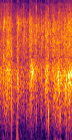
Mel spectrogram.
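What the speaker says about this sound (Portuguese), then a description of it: "uma salva de palmas também para ela" A church congregation claps to welcome a newcomer, a dense, even burst of applause with a few louder individual claps standing out, with no talking.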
